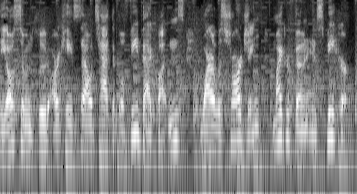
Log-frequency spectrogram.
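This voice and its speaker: Music plays in the background. The speech is very fast, with very wide pitch swings. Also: man. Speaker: podcast host. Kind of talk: news podcast narration.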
